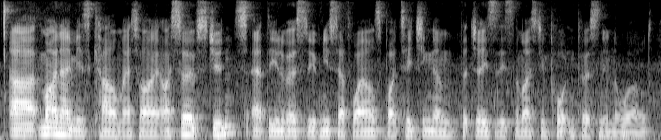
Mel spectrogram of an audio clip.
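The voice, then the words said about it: Australian accent. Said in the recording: “visiting from Sydney in Australia ... apologise for the accent right up front ... my convict accent”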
